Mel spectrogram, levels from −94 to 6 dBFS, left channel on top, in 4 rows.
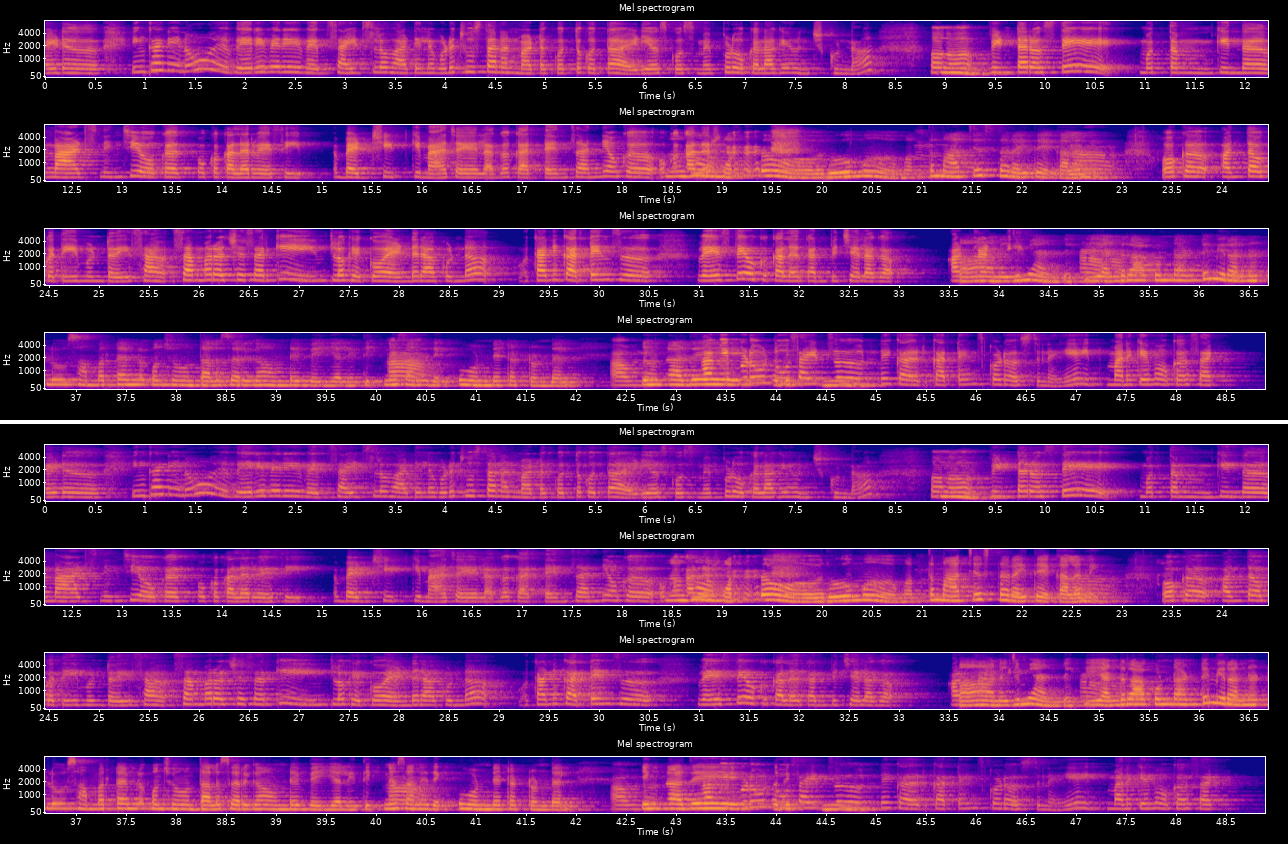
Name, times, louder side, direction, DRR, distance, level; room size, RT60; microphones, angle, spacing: voice 1, 0.0-10.7 10.9-14.8 15.1-19.8 20.9-21.3 22.5-28.9 29.2-33.0 33.5-34.2 34.8-35.2 40.1-40.5 42.3-42.8 43.3-48.4, left 4 dB, 50° left, 9 dB, 1.3 m, -27 dB
voice 2, 8.9-9.4 18.4-19.1 19.4-22.9 33.6-41.9 42.7-43.7 44.0-44.2 44.5-44.9, right 1 dB, 50° right, 7 dB, 1.6 m, -23 dB
16.5 x 8.9 x 9.7 m, 0.82 s
head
